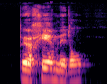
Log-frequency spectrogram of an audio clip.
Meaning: a purgative
- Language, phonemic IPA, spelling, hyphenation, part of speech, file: Dutch, /pʏrˈɣeːrˌmɪ.dəl/, purgeermiddel, pur‧geer‧mid‧del, noun, Nl-purgeermiddel.ogg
